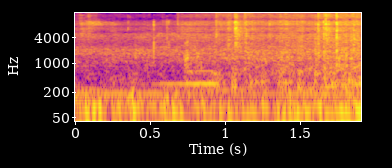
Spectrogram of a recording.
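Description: Pigeons coo softly in a container coop, low throaty calls rising over a dull rumbling background, close and moderately quiet.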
